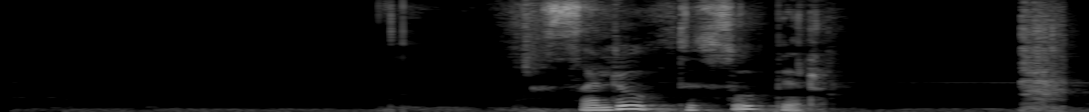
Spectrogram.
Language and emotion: Russian, positive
